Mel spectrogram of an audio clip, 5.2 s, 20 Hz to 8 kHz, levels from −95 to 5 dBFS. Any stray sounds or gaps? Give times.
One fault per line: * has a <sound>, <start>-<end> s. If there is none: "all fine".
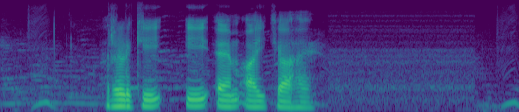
all fine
